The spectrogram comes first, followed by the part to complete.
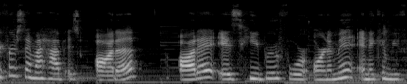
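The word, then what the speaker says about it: Adah: their name and people would mistake it for ada but it's actually pronounced otta it's adh this name is currently not ranked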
